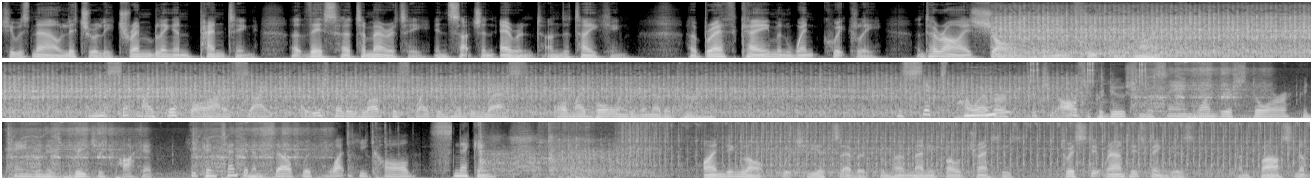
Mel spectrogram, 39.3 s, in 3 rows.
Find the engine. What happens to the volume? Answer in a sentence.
The volume of the engine goes down.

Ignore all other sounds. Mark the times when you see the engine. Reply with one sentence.
You can hear the engine from 9.8 to 39.2 s.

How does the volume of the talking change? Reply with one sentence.
The loudness of the talking stays about the same.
